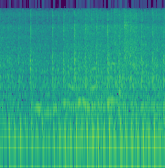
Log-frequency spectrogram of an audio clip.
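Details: Honda Beat scooter single-cylinder engine, after engine rebuild and oil filter cleaning (previously stalled with heavy idle), idles steadily with evenly spaced low thuds, no knocks or ticks; sounds healthy.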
